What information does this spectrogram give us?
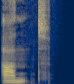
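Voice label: "ant", British English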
